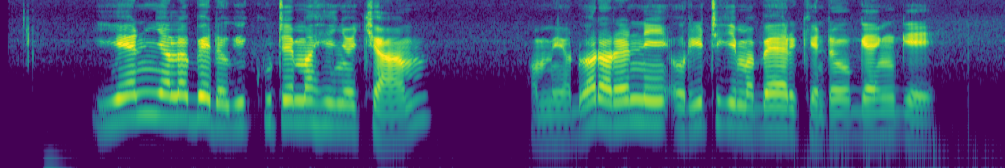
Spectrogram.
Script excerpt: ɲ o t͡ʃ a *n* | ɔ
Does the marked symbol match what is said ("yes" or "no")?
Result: no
